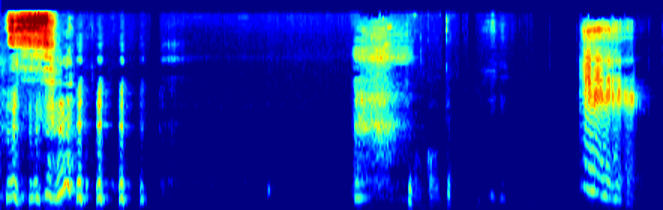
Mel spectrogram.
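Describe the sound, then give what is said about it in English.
A person imitates a goat's bleat with their voice, three loud, wavering cries separated by pauses, with a few short breathy vocal sounds in between. “Throat goats.”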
